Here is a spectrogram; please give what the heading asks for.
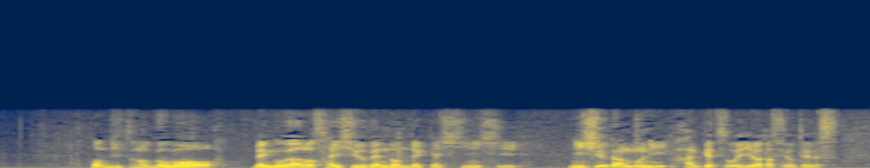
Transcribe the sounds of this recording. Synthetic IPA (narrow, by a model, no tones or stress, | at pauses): hõ̞ɲ̟d͡ʑit͡sɨno̞ɡo̞ɡo̞ | bẽ̞ŋɡo̞ɡaano̞saiɕɨːbẽ̞nd̪õ̞nd̪e̞ke̞ɕĩɰ̃ɕiɲ̟iɕɨːkãŋɡo̞ɲ̟ihãŋke̞t͡sɨo̞iβat̪asɨjo̞t̪e̞ːd̪e̞sɨ̥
